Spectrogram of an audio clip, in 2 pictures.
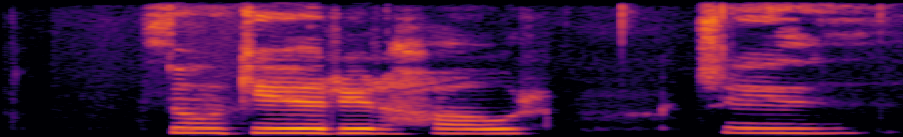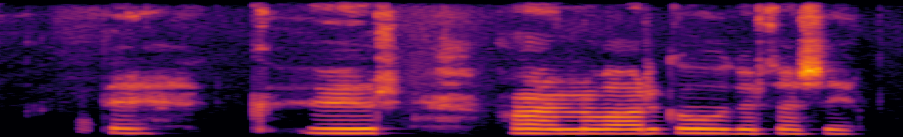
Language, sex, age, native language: Icelandic, male, 11, Icelandic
